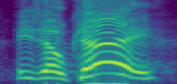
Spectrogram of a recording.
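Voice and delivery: loud disbelieving "He's okay?"; incredulous patient. Acted. Hospital patient questioning the nurse, loud disbelief. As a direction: throw it back in shock. Patient doubts doctor in skit.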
